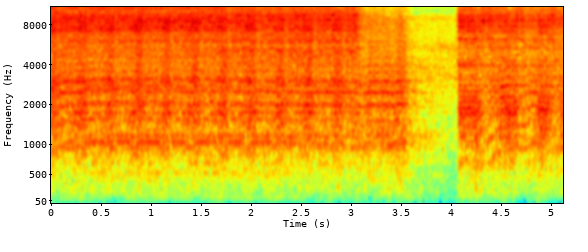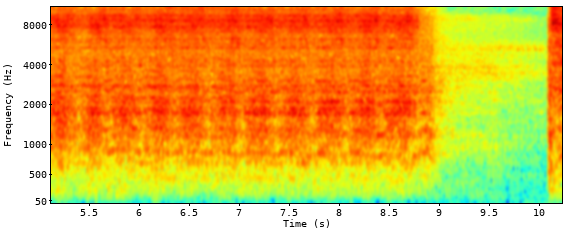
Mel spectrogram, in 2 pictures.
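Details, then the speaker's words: 1951/52 Buick Super abandoned 40+ years, first start attempt on brake clean after oiling distributor: starter cranking about three beats a second with hollow uneven compression rhythm; owners suspect a couple of intake valves stuck open, not sealing. "Sounds like some intake valves aren't sealing too good, doesn't it? Stuck open. Couple unhappy intake valves."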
